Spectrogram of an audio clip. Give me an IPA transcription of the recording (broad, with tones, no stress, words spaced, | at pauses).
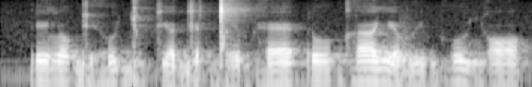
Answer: ɾi˦lo˦ɡi˨ ɦu˧ɟu˨˦ kʲɐː˨ɡʲɐ˦ɡ͡ǀe˨bʱɛ˦ | ɾuː˧ɡʱɐː˦lʲɐ˨ vi˨bʱu˦˨ʎɔ˧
